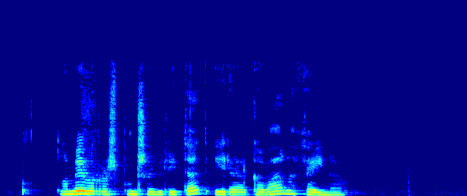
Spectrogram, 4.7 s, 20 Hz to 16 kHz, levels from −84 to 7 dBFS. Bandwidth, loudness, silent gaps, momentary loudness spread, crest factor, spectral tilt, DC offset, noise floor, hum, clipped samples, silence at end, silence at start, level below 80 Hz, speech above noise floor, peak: 11 kHz; -30 LUFS; none; 10 LU; 20 dB; -7 dB/octave; under 0.1%; -77 dBFS; none; under 0.1%; 1.25 s; 0.2 s; -84 dBFS; 48 dB; -12 dBFS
